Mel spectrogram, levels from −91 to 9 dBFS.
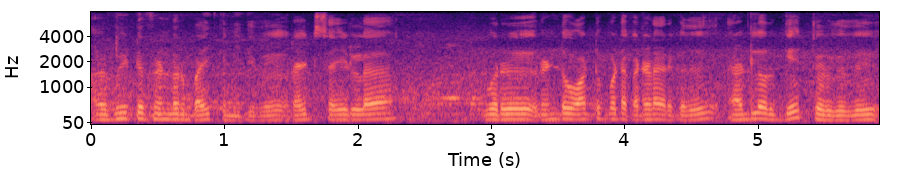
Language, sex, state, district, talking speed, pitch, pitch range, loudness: Tamil, male, Tamil Nadu, Kanyakumari, 170 wpm, 135 Hz, 130-145 Hz, -16 LUFS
